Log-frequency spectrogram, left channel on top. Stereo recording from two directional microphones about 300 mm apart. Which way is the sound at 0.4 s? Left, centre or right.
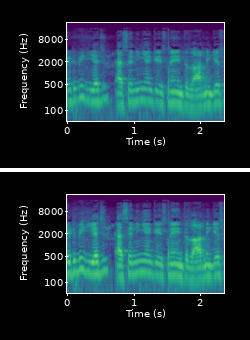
Right.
